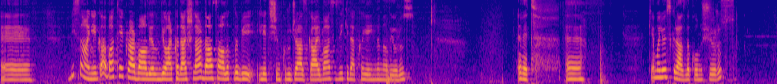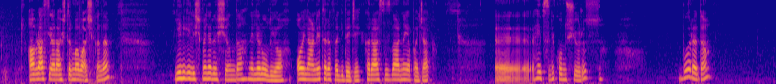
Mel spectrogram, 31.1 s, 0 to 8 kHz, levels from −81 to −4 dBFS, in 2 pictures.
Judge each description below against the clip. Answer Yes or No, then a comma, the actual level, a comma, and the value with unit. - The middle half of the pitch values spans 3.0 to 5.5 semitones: No, narrow, 2.5 semitones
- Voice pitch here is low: No, high, 190 Hz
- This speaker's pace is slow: Yes, slow, 85 wpm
